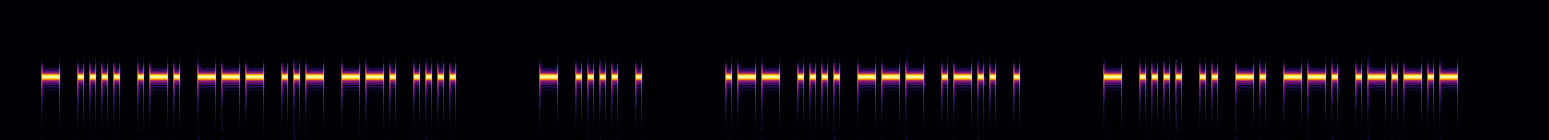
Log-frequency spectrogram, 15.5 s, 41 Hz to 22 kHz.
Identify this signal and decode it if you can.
Morse code, heard as a keyed tone, about 20 wpm, 700 Hz. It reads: THROUGH THE WHOLE THING.
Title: 2x Word-Spacing - Sentences from Top 400 Words - 20wpm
